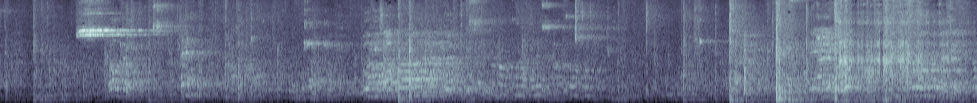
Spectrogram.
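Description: Futsal ball being kicked and striking a hard indoor sports-hall floor, irregular sharp thuds ringing in the large hall, with players shouting.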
